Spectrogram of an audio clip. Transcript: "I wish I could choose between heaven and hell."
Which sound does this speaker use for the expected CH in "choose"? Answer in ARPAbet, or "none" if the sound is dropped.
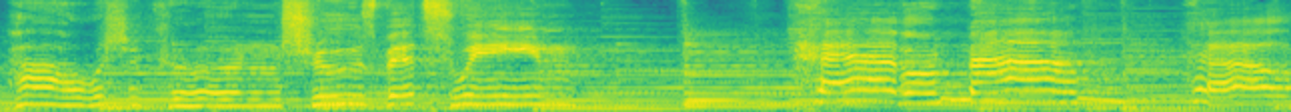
SH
